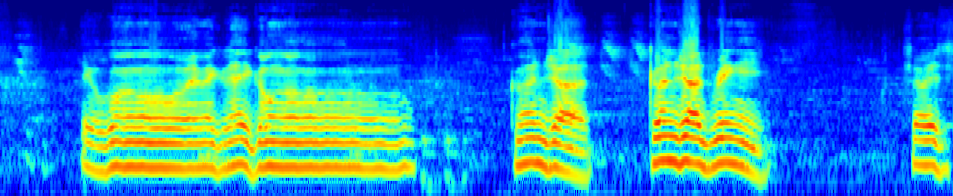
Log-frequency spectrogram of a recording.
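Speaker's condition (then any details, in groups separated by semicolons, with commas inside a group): Deafness; self-reported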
